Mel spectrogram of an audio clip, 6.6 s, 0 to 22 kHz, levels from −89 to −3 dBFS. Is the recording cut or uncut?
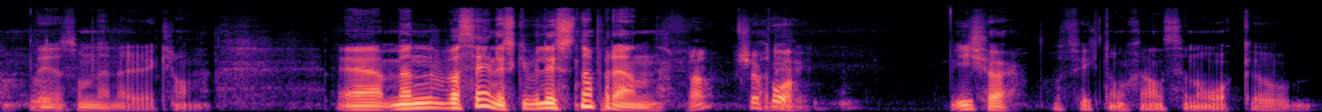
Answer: cut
